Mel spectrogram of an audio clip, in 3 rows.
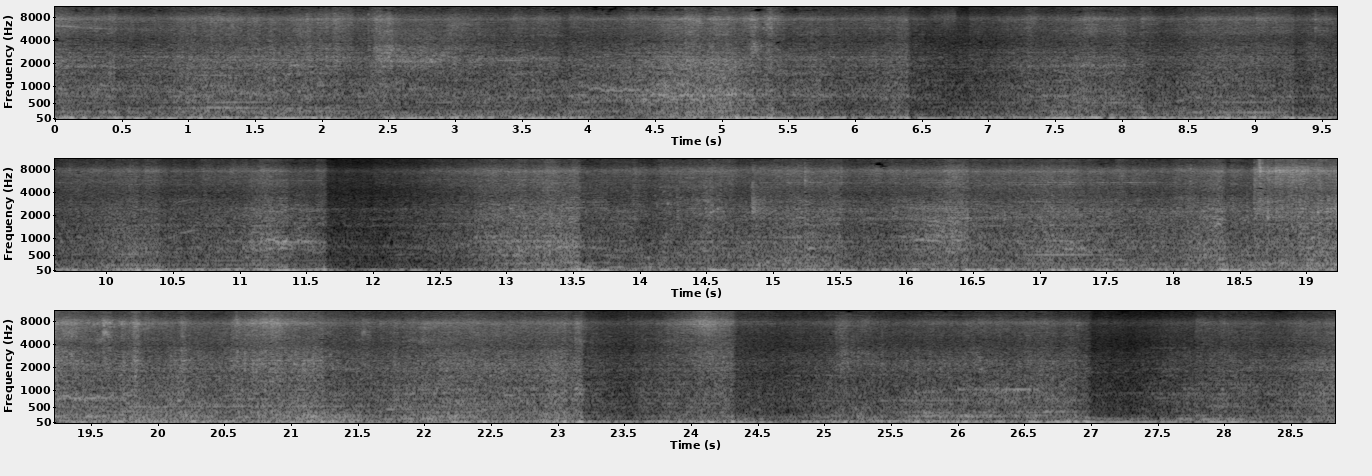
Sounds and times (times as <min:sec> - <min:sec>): Race car, auto racing: 0:00.0 - 0:28.8
Traffic noise, roadway noise: 0:00.0 - 0:28.8.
